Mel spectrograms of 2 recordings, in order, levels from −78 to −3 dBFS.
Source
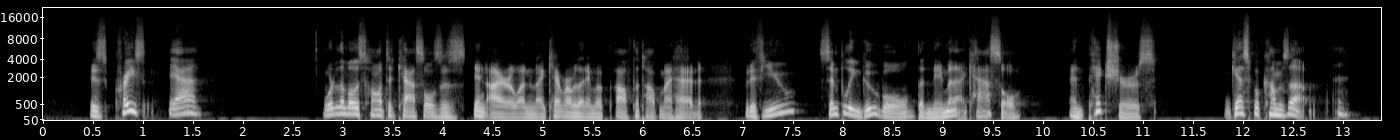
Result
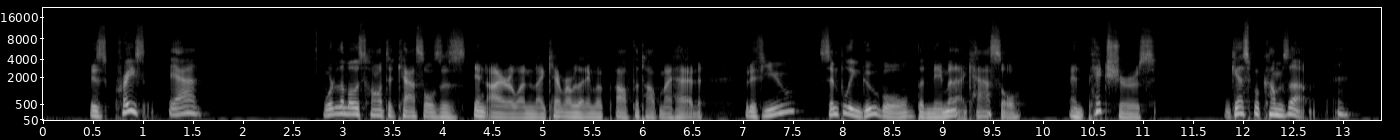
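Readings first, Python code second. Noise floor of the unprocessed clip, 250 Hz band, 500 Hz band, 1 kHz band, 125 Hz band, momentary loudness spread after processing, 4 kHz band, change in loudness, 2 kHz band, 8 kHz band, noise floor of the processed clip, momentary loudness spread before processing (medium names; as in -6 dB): -60 dBFS, -10.5 dB, -14.5 dB, -16.5 dB, -9.5 dB, 9 LU, -9.5 dB, -12.0 dB, -12.0 dB, -9.0 dB, -69 dBFS, 10 LU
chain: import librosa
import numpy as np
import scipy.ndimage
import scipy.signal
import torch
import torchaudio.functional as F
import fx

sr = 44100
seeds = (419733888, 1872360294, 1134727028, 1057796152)

y = fx.peak_eq(x, sr, hz=760.0, db=-9.5, octaves=1.6)
y = F.gain(torch.from_numpy(y), -9.0).numpy()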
